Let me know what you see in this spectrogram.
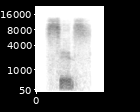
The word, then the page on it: syce: Indian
